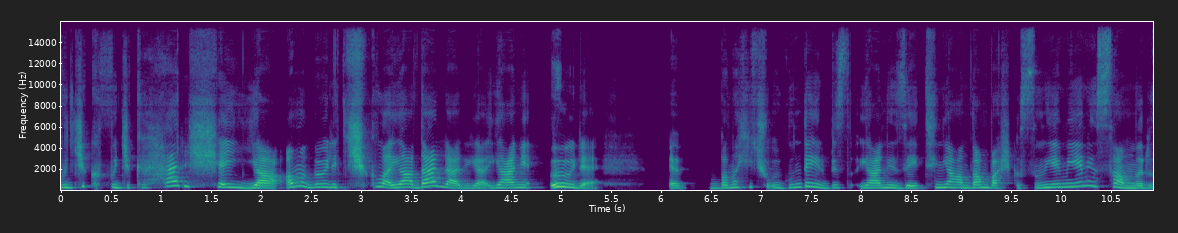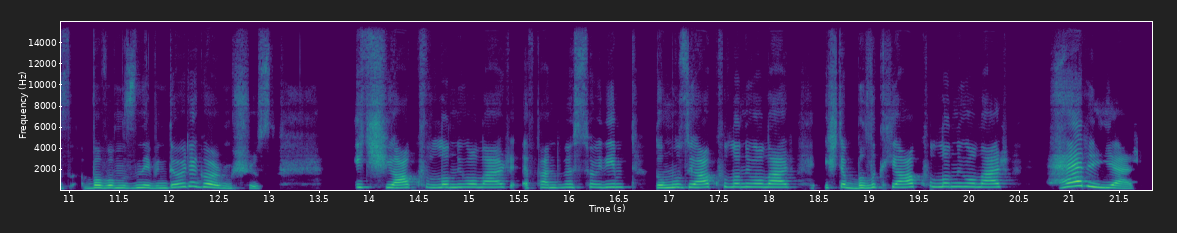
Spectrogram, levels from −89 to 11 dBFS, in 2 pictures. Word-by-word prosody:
vıcık 270 +5 -5
vıcık 255 0 -5
her 385 +8 +1
şey 305 -6 0
yağ 230 -1 +3
ama 330 -4 0
böyle 300 -1 -1
çıkla 315 +1 +1
yağ 295 0 +3
derler 335 - +4
ya, 200 -2 -3
yani, 260 +3 0
öyle. 290 - +6 0.7
Eee, 215 0 -3 0.2
bana 245 +6 -2
hiç 315 +4 -9
uygun 260 +6 -5
değil. 350 -6 0
Biz, 250 0 -8 0.2
yani, 240 +2 +1
zeytinyağından 255 +4 0
başkasını 230 +2 -4
yemeyen 330 +7 -1
insanlarız. 230 - -1
Babamızın 235 +1 +1
evinde 230 +1 -1
öyle 345 +6 0
görmüşüz. 235 - 0 0.8
İç 295 0 -3
yağ 270 +1 +3
kullanıyorlar 290 +1 -2
efendime 260 +5 -4
söyleyeyim, 295 +1 -5 0.3
domuz 275 +3 +1
yağı 295 +1 +3
kullanıyorlar, 315 -2 0 0.3
işte, 250 -3 -1
balık 270 +7 -2
yağı 305 +3 +2
kullanıyorlar. 330 -2 -2 0.4
Her 420 +5 +6
yer 255 - +2
280 Hz, 115 wpm, -23 LUFS, 240-310 Hz, 0.8 s, öyle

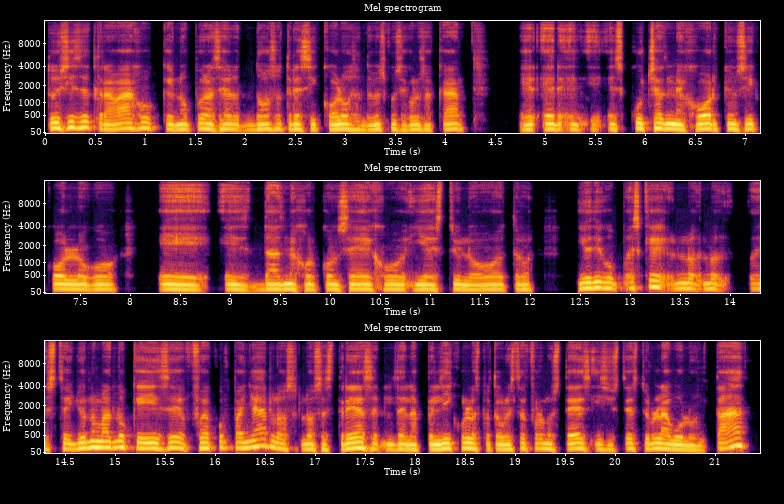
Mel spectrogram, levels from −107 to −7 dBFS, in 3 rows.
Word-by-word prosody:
"Tú 135 +1 +2
hiciste 145 +2 +2
el 155 - -1
trabajo 130 +2 0
que 115 - -2
no 110 -1 0
pudo 125 +1 0
hacer 115 +1 0
2 115 +4 -2
o 120 - -4
3 115 -1 0
psicólogos, 115 -1 0
algunos 100 +3 -2
consejeros 110 -1 -2
de 105 - -3
acá, 115 +2 -2 0.5
eh, 110 +1 0
ere 115 -1 +1
eh 110 - -3
eh, 110 -2 -9
escuchas 130 +3 0
mejor 120 0 +3
que 125 - -2
un 115 - +2
psicólogo, 115 -1 0 0.4
eh 110 -3 +2 0.2
eh, 110 -3 0
das 115 +5 0
mejor 115 -2 0
consejo 115 0 0
y 110 +1 -1
esto, 110 +2 -2
y - - +1
lo 105 -1 0
otro". 110 0 -2 0.4
Yo 135 +2 +3
digo: 140 -4 +2
"Es 140 0 +1
que 165 +2 +1
lo 130 -1 -2
lo, 120 -3 -3 0.3
este, 120 +2 -2
yo 135 +3 +3
nomás 155 -1 +4
lo 155 -1 +1
que 140 -2 0
hice 135 +1 +2
fue 140 - 0
acompañarlos, 145 - -1
los 115 -1 0
estrellas 125 +5 +2
de 115 0 0
la 110 -1 +1
película, 125 +5 +2
los 125 - 0
protagonistas 115 +1 -1
fueron 125 -1 -1
ustedes, 125 +2 0
y 120 - -2
si 105 - -5
ustedes 120 +5 -4
tuvieron 125 0 +1
la 125 - +4
voluntad 110 - +1
115 Hz, 180 wpm, -20 LUFS, 110-130 Hz, 0.5 s, nomás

